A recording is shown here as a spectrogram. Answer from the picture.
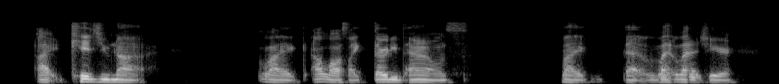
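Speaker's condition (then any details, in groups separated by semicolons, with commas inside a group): Stuttering after stroke, mild; stuttering acquired after stroke, attributed to stroke-related PTSD; about a year after stroke, saw therapist or speaking coach after stroke; mild stutter only when talking about the stroke, otherwise speaks normally; repeated sounds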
